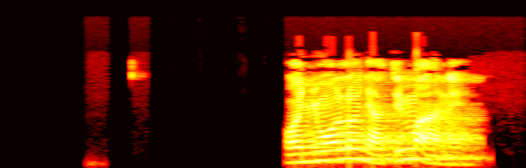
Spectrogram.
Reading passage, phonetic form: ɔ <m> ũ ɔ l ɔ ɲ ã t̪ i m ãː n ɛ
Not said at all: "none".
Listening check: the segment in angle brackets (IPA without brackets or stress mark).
ɲ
